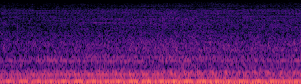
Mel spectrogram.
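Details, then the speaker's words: Goodman heat pump outdoor unit, newly fitted replacement condenser fan motor after the old one got loud at shutdown and was failing: even, steady motor hum with no rattle or bearing growl; normal running. "So he come out and put a new, I think he just went and got the factory replacement condenser motor, so it seems to be running"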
